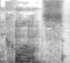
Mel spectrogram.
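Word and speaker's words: Quandt: Well, you're talking here about the Quants, I think, is I mean, certainly how it's pronounced here in the UK. – Sorry, I've got the German pronunciation. – Yeah, the Quants.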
